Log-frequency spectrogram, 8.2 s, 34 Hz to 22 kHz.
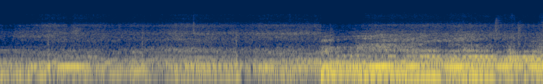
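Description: Toyota LandCruiser 70-series four-wheel drive's engine working under load as it crawls up a rocky off-road climb. It gets louder about five seconds in as more throttle is applied.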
